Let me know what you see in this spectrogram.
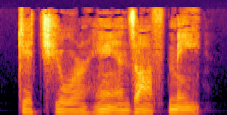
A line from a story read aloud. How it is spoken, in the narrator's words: snarled, his body trembling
